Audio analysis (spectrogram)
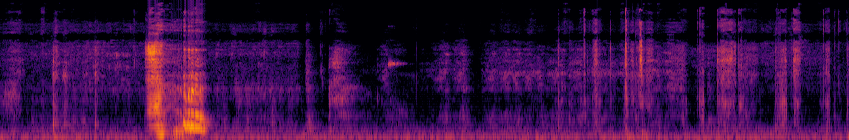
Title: Don’t mind my cute cough☺️￼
